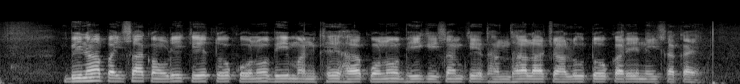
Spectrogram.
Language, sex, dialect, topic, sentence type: Chhattisgarhi, male, Western/Budati/Khatahi, banking, statement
